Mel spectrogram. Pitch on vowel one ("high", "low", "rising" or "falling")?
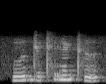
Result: rising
